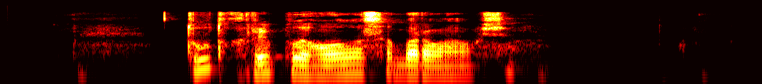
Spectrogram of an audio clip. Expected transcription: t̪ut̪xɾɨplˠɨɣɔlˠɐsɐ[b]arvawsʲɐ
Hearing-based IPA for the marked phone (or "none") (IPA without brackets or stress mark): b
